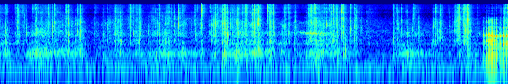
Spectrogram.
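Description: Tape crinkling and peeling away from a key inside a happy mail package, with close, fairly quiet rustling and crackling that comes in irregular bursts, growing a little louder near the end.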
